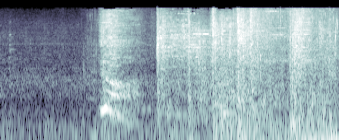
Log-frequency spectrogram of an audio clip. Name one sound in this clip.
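A thrown axe whooshes through the air and strikes with a sharp metallic clang.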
